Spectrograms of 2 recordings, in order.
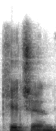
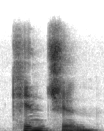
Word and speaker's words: kitchen: It was called Country Kitchen, and for some reason my cousin pronounced the word kitchen. He would say kinchin um, instead of kitchen, kinchin.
